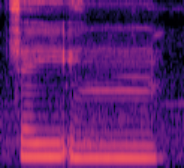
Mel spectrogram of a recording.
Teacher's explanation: Sonra fə hərfi gəlib. İhva qaydasına görə tənvindəki nun hərfini burnumuzda tələffüz edərək bir əlif miqdarı uzadırıq. Şeyin. Fə hərfidir.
